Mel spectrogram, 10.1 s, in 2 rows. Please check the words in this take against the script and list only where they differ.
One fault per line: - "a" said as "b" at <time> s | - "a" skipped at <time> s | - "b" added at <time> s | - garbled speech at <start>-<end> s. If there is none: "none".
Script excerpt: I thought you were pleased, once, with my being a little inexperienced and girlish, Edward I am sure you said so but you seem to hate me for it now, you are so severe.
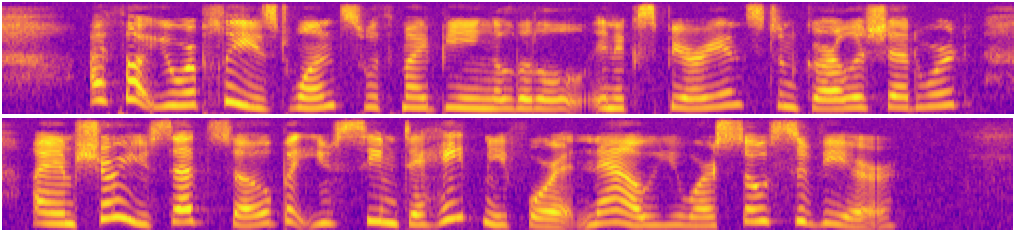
none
